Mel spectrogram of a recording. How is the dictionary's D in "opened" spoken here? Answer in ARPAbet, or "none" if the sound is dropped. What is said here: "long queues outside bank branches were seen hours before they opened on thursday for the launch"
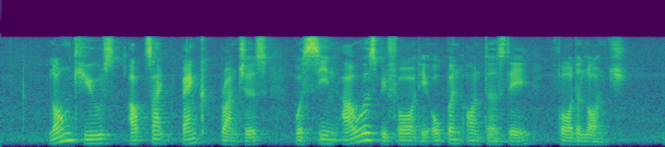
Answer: none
